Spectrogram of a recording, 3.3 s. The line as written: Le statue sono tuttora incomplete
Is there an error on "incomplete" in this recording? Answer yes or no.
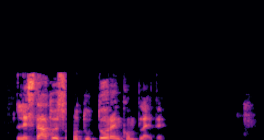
no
